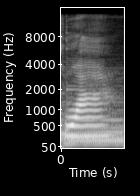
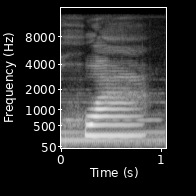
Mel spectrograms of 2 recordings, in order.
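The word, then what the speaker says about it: hua (花): Entonces, la primera palabra es flor y en chino se dice hua, hua, hua y ramo de flores, hua shu, hua shu, hua ya sabemos significa flor, y shu en este lugar quiere decir ramo.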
